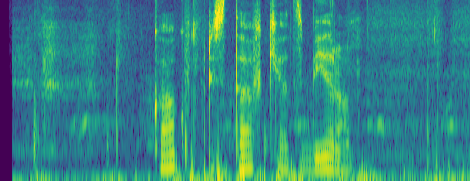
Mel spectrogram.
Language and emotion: Russian, neutral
